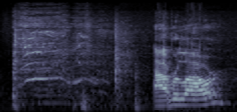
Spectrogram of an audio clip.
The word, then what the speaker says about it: Aberlour: happen it is all right let's get the pronunciation right aberlower absolutely correct good job we're we're probably going to butcher it as the thing goes on but we're going to understand aber lauer this is the batch three we should say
